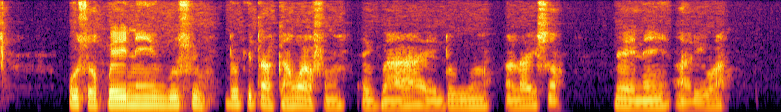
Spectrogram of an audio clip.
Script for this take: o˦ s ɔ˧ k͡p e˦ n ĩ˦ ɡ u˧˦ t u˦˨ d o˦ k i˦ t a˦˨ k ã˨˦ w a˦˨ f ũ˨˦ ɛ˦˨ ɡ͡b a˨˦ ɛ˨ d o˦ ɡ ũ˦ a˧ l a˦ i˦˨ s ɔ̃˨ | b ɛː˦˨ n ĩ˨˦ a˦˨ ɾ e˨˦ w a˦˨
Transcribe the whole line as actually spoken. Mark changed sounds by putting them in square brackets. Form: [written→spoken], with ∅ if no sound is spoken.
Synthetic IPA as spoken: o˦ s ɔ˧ k͡p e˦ n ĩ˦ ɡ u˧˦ [t→s] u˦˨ d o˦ k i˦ t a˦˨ k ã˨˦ w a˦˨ f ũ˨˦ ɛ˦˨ ɡ͡b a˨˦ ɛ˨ d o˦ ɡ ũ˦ a˧ l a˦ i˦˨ s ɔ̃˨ | b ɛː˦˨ n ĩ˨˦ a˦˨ ɾ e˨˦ w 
